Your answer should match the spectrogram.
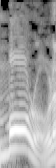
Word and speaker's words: Moreau: 咁呢个 Morrow 咧好有趣嘅，佢啊 M O R E A U 咁啦吓，读 Morrow 啦。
